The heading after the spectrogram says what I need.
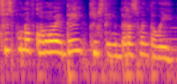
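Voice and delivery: high, fast parody of the slogan; mock TikTok slogan. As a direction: rattle off the catchphrase in a squeaky mocking voice.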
